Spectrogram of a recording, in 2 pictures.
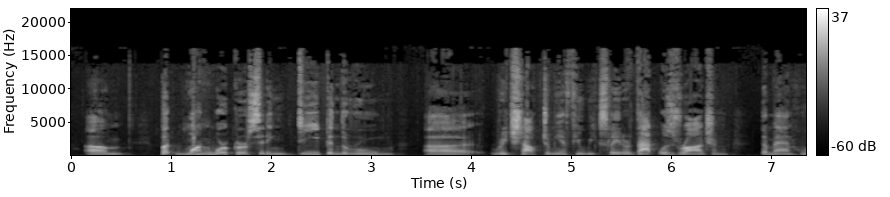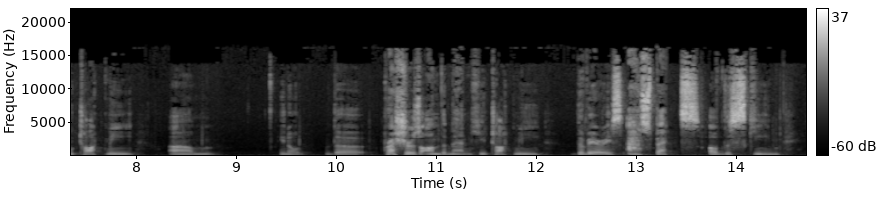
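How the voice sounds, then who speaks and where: A man with an Indian accent, medium pitch and ordinary pitch variation, at a fairly slow pace in a very clean recording with a silent background. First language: Hindi. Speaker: author and labor organizer. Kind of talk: interview. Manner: hesitant, many fillers.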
